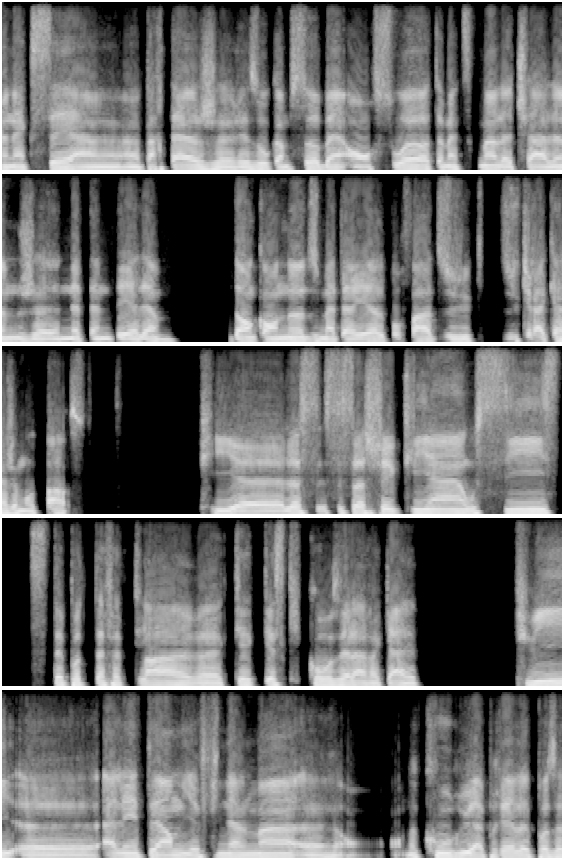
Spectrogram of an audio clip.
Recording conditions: video call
